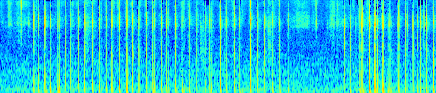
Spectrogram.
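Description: A hollow-centred roll of black adhesive tape on a red and white patterned core is held up and tapped quickly with fingertips and nails. Dozens of short, dry, crackly taps come in fast bursts, with a brief pause near the middle before a denser run resumes.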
